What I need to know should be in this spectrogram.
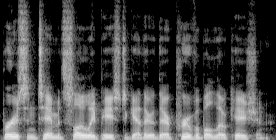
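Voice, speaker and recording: A man's voice: mid-range voice, steady tone, normal speed. A man reading fan fiction aloud as scripted audiobook narration.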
